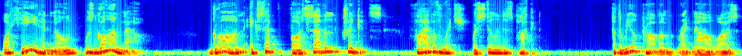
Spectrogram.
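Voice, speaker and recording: A man reading a science fiction story aloud as scripted audiobook narration. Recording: distant, dull low-fidelity audio.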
